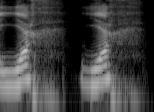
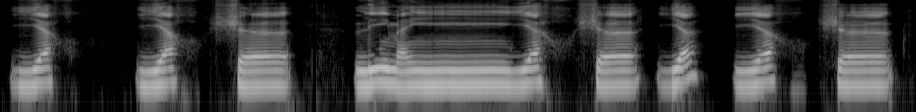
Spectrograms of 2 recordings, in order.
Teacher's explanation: The ya will stay empty exactly as it was. Just the kha, only the kha, will be slightly full.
